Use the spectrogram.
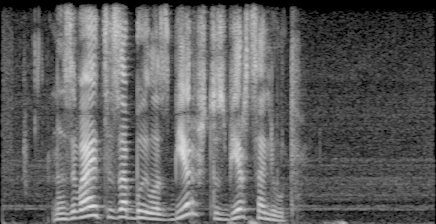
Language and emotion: Russian, positive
